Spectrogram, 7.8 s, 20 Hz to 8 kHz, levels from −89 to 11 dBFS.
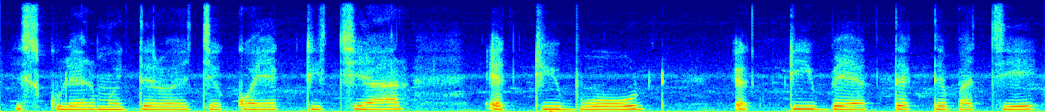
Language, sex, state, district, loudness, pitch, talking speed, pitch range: Bengali, female, Assam, Hailakandi, -17 LUFS, 225 Hz, 85 wpm, 220-235 Hz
